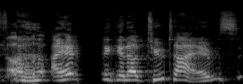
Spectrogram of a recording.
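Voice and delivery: laughing. Real, not acted. Telling a funny story, breaking up.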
